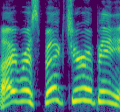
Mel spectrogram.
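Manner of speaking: put-on, very high-pitched shouted delivery. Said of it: "I just yell at the end of it".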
